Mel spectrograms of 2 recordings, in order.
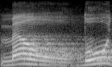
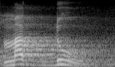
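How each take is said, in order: First: The middle consonant is a soft throaty gh. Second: The middle consonant is a hard g. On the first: The speaker calls it right. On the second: The speaker calls it wrong.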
